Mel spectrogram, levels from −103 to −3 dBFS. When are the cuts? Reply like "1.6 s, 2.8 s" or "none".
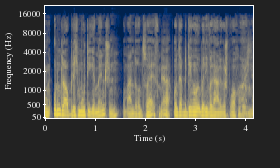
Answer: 1.6 s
